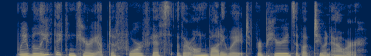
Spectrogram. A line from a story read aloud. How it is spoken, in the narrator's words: said Marian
